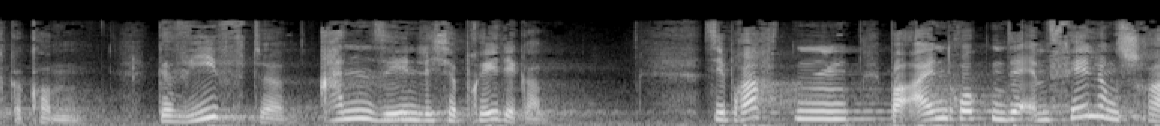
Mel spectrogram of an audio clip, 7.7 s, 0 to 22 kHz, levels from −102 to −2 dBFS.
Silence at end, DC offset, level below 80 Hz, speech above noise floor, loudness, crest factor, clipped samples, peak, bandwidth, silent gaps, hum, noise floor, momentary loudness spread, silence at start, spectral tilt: 0 s; under 0.1%; -48 dBFS; 26 dB; -22 LUFS; 16 dB; under 0.1%; -6 dBFS; 11.5 kHz; none; none; -47 dBFS; 10 LU; 0 s; -4.5 dB/octave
